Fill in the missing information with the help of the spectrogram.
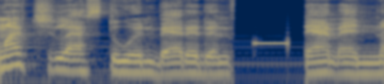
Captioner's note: beep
